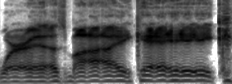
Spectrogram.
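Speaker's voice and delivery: spooky horror voice, very slow. Joking about Father's Day, trying to do a voice from The Shining. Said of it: "We're trying to do the voice".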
